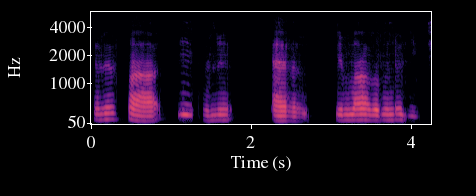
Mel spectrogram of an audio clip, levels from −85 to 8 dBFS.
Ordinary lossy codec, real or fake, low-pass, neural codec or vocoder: none; fake; 5.4 kHz; codec, 16 kHz, 4.8 kbps, FACodec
